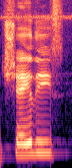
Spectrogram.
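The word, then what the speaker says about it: caelis: a chili's here it's a soft c sound in cheli's or a hard k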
